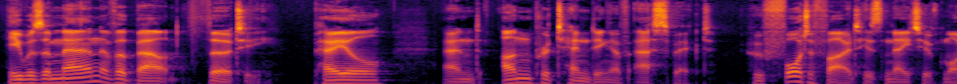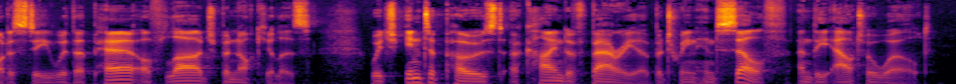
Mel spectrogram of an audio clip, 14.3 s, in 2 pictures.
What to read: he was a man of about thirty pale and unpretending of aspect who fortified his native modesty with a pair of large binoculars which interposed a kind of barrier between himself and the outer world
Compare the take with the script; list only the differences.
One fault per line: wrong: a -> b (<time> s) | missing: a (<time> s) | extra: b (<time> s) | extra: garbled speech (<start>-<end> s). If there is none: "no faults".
no faults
